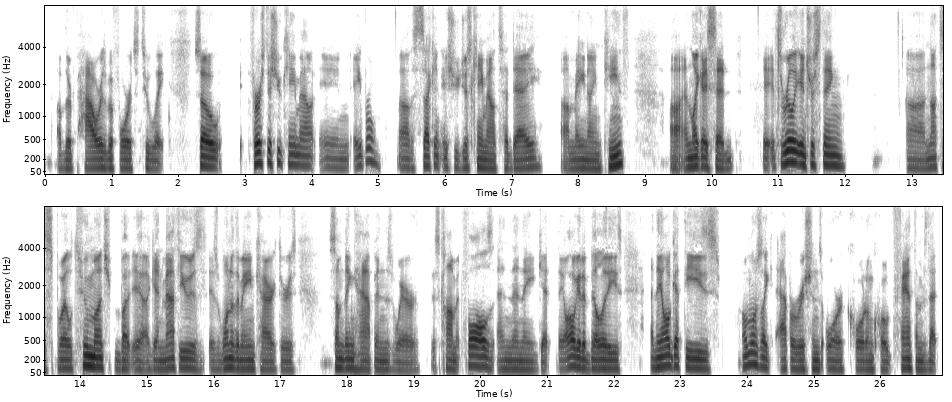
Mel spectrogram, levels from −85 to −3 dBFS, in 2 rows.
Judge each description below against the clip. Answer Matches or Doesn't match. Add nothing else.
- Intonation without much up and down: Doesn't match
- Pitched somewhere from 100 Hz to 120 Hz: Matches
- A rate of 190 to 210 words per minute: Doesn't match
